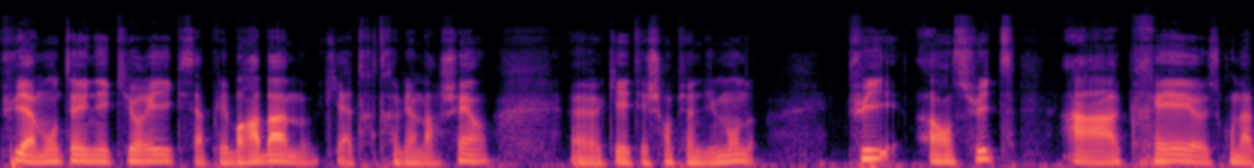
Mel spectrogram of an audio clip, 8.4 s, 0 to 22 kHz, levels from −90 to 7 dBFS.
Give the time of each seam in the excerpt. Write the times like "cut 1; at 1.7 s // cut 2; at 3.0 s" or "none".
none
